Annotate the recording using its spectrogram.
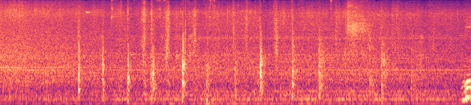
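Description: Footsteps run quickly on pavement outdoors.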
